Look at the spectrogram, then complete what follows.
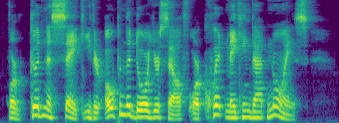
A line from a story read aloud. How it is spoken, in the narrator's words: She yelled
